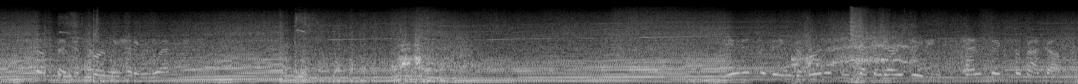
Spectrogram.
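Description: A sports car engine roars at high speed.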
